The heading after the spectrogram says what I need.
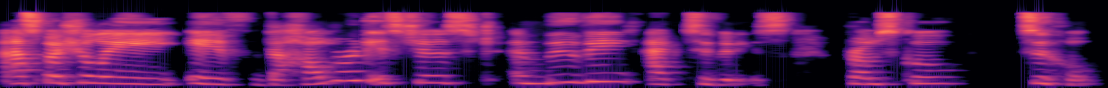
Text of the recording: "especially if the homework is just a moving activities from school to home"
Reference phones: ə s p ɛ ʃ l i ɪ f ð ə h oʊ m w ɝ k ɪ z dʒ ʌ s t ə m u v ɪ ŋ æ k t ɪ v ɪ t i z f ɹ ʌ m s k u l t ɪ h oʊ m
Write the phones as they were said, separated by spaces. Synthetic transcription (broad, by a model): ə s p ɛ ʃ l i ɪ f ð ə h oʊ m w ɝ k ɪ z dʒ ʌ s t ə m u v ɪ ŋ æ k t ɪ v ɪ t i z f ɹ ʌ m s k u l t ɪ h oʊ m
